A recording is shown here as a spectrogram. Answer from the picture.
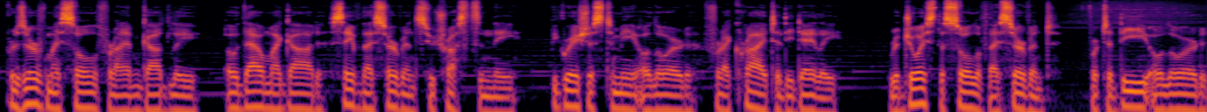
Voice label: poetry and prayer psalm english; Meir Soloveichik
